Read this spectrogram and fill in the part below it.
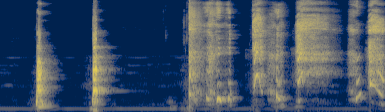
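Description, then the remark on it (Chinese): A person mimics a dog with two short, sharp barks spaced about a second apart, fairly loud, followed by a voice speaking in several bursts. “学两声狗叫，我听听。”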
